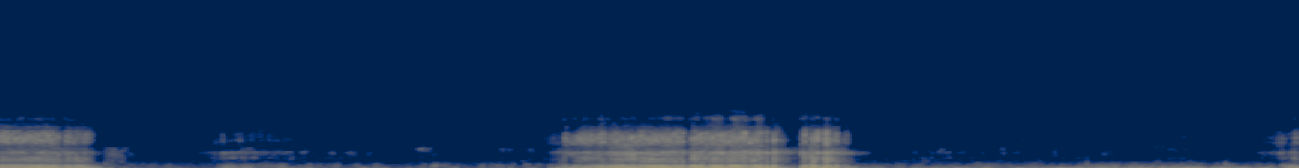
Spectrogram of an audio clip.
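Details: Neapolitan Mastiff asleep, snoring: a loud, rattling inhalation opens the recording, followed by quieter wheezy breathing, then a second deep, harsh snore lasting about two seconds before fading into soft breaths.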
